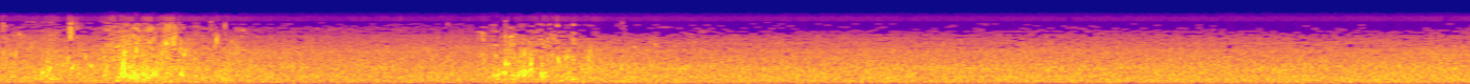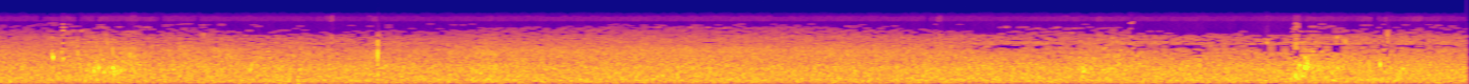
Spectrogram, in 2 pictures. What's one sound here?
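Water laps and ripples steadily against a boat.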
